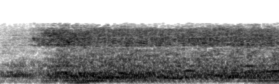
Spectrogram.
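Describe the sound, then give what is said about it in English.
A cab's engine revs up loudly as it drives off, holding a steady, rising roar, with a broad mid-pitched growl that swells after a brief quieter start and stays strong to the end. “I could could hear the cops running down the stairs as I ran out through the door and jumped into a cab and got out of there.”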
